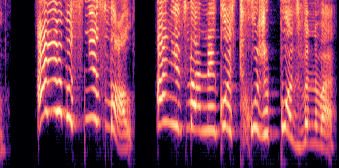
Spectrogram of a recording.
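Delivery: very high, piercing indignation; squeaky shout. A narrator's reading. Little man rebukes uninvited guests, shrill shouting. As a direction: shout it as a struggling little creature. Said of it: "вырывался и кричал".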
